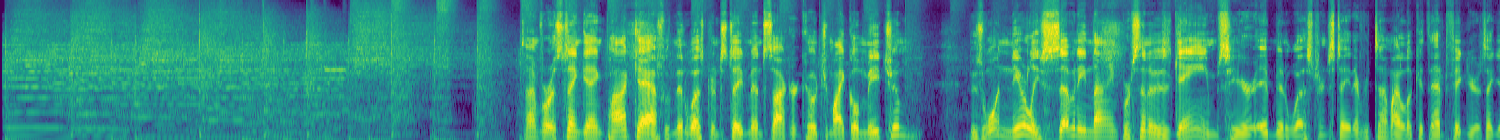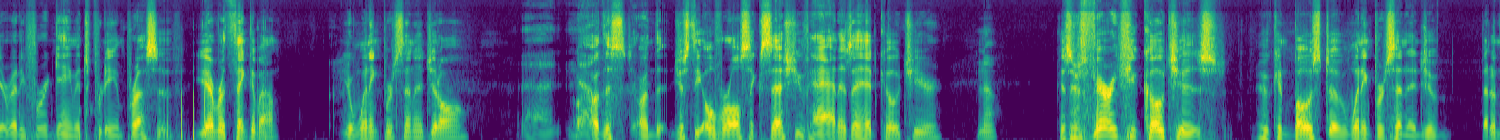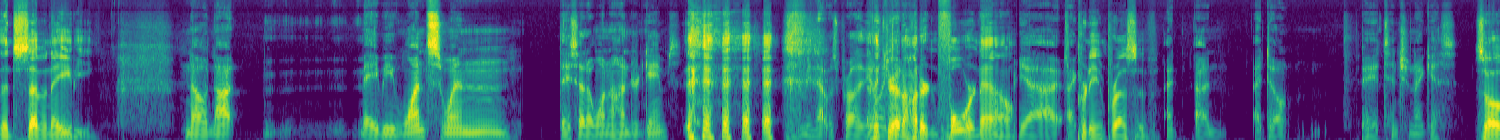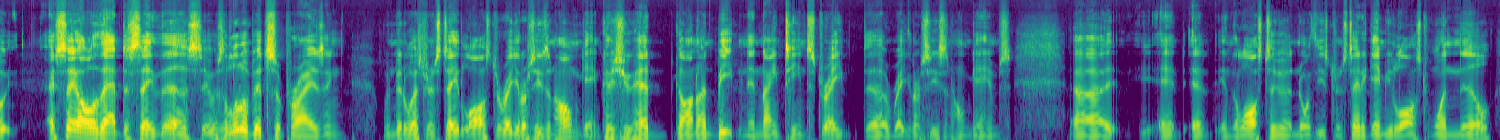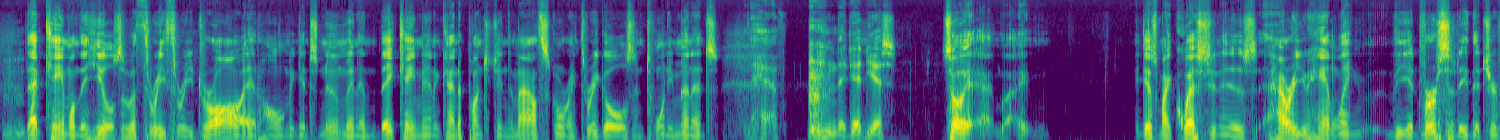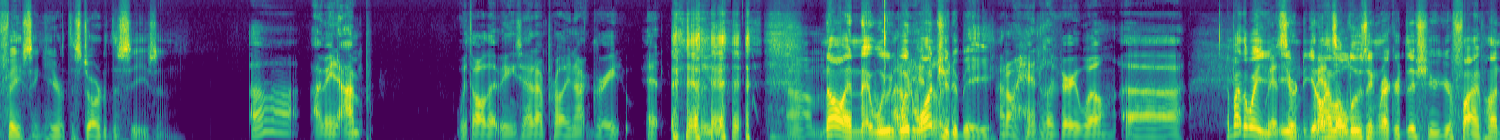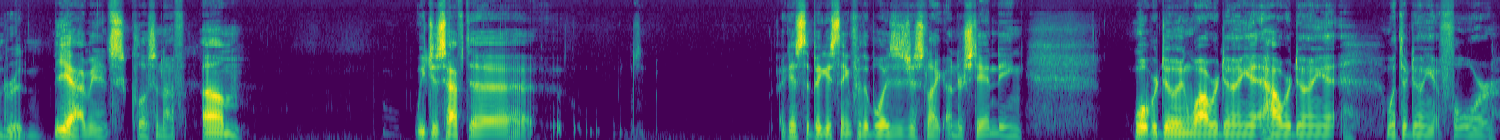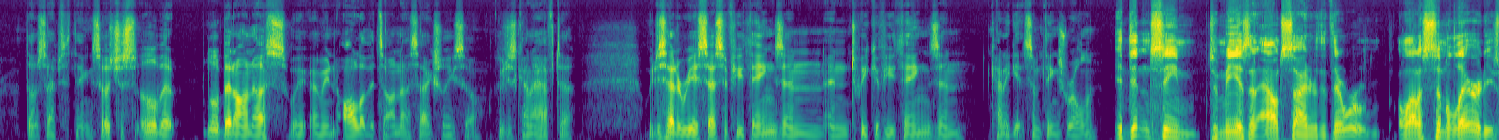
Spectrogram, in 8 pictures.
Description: Stang Gang Podcast features complete coverage of Midwestern State Men's Soccer and an interview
